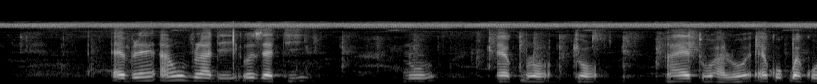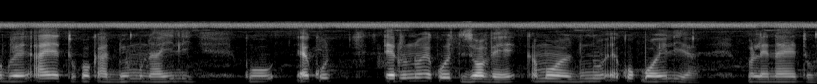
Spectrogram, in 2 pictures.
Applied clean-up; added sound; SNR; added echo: none; none; none; none.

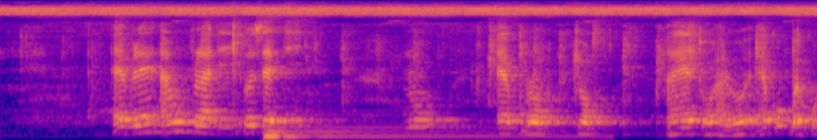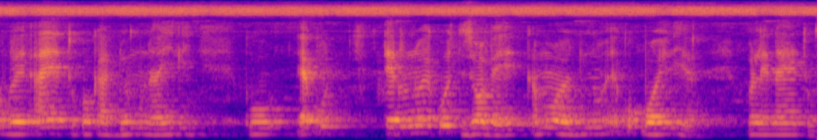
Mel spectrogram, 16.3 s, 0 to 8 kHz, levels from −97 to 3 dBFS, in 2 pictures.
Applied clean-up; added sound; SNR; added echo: none; Bowed string instrument; 16 dB; reverberation time 0.7 s.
